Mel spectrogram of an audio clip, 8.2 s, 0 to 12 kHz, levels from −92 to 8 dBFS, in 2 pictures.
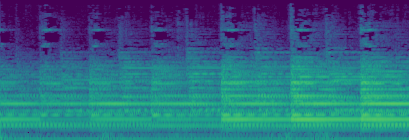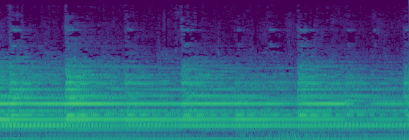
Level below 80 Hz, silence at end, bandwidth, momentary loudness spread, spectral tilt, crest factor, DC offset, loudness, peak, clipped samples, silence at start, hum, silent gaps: -50 dBFS; 0 s; 9.2 kHz; 9 LU; -4.5 dB/octave; 16 dB; 0.7%; -23 LUFS; -6 dBFS; under 0.1%; 0 s; none; none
